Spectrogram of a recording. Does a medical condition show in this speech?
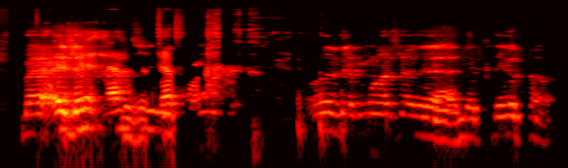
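Yes: cerebral palsy; uses one hand.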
